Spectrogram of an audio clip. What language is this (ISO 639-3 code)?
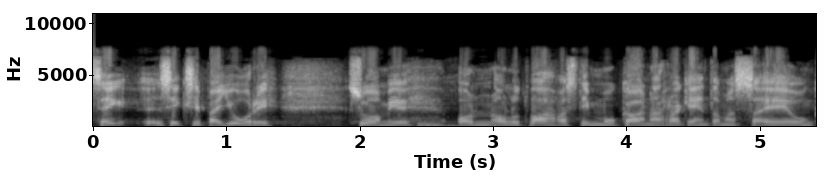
fin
